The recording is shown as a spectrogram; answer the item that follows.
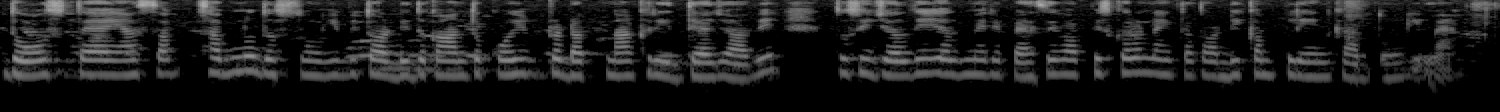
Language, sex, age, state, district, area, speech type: Punjabi, female, 18-30, Punjab, Mansa, urban, spontaneous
